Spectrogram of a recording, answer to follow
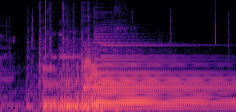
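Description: Song ending on acoustic guitar: a short gliding sound about half a second in, then the final chord rings out and slowly fades.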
